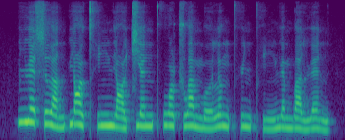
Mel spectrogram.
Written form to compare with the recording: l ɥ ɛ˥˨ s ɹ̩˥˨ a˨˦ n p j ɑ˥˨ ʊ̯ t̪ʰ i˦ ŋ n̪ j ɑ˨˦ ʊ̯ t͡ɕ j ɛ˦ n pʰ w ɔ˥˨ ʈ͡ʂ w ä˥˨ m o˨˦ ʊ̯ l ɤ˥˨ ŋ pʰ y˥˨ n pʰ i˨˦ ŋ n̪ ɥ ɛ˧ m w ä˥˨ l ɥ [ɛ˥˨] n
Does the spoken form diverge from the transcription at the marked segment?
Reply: no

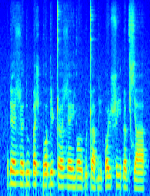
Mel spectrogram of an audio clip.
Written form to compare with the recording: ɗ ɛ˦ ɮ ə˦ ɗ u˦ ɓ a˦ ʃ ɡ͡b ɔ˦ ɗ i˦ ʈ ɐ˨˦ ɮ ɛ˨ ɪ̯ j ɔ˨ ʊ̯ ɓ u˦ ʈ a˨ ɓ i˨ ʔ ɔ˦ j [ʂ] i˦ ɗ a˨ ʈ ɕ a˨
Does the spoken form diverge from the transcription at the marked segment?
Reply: no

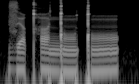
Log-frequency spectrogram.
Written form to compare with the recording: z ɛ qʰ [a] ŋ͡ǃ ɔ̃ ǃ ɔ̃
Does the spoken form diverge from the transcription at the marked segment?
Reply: no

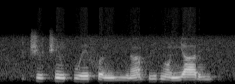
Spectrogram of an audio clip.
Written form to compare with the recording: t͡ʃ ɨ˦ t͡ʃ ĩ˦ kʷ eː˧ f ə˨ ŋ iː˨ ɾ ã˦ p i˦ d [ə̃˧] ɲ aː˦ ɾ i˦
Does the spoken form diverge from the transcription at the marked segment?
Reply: yes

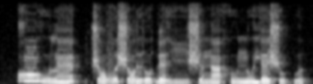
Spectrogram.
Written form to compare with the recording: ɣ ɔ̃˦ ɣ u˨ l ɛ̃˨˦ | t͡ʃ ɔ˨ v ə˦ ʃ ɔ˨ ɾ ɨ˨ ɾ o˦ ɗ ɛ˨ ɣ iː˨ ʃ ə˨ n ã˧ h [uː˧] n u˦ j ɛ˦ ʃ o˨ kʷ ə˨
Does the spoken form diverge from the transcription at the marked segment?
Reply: yes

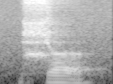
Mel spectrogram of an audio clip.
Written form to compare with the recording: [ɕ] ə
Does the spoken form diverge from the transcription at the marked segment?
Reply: no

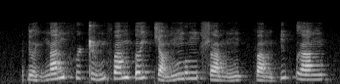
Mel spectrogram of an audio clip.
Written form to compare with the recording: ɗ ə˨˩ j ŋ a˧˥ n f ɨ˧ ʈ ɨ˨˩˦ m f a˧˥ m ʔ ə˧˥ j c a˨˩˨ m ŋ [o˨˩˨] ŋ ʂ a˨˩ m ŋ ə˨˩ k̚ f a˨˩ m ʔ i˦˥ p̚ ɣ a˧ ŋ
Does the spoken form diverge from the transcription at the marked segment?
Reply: yes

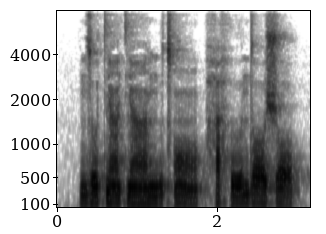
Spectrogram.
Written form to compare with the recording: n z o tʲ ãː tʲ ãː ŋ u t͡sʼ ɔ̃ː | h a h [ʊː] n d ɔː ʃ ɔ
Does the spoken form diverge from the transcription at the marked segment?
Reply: no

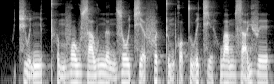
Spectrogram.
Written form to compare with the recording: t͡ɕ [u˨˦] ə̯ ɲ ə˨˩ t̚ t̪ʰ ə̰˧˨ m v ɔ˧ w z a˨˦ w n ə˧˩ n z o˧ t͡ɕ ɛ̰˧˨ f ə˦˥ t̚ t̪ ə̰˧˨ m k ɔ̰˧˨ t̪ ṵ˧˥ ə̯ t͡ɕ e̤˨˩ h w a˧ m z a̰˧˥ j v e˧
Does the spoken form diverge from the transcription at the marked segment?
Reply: yes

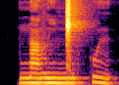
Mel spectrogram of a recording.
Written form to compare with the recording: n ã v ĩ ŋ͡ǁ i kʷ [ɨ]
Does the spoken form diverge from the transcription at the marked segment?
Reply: no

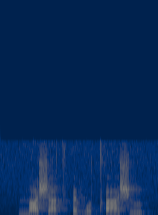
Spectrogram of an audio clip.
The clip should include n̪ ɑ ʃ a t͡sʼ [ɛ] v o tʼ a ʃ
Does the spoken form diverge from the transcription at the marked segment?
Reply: no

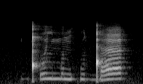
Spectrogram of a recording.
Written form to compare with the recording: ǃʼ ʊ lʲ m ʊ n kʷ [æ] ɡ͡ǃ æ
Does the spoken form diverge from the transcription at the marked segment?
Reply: yes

